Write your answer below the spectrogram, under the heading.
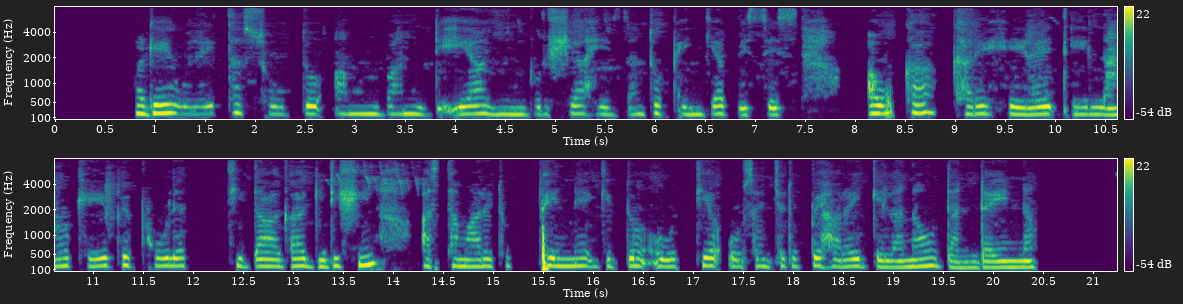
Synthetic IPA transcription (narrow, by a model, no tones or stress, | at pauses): hɐɡeːwɔlɐjt̪ːɐsoːd̪ːɔɐmband̪ɛʔɪjajɪnbʊɾʃɪjahe̞ːzːɐnt̪ɔpʰɛŋɡɪjɐbɛsːe̞ːs | ʔɐwʊkʰːɐkʰɐɾɛheːɾɐjt̪ʼeːlːɐnɐwkʰeːpːɛpʰuːlɐt̪ʰːɪd̪aːɡaːɡɪd̪ɪʃɪnɐst̪ɐmaːɾɛt̪ʰʊpʰːɛnːɛɡɪd̪ːɔnoːt̪ːɪjɐʔo̞ːsɐnt͡ʃːɐt̪ʊpːɛɦɐɾɐjɡɛlɐnɐwd̪ɐnd̪ɐjɛnːɐ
